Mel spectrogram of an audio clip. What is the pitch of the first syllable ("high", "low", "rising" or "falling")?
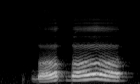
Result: rising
